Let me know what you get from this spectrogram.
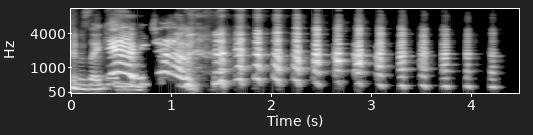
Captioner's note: laughs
